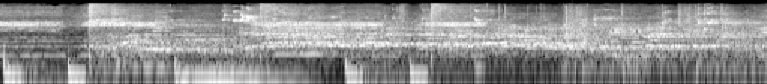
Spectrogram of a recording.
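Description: A basketball bouncing on a gym court, a few sharp knocks, over the noisy echo of a large hall full of voices and shouts.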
